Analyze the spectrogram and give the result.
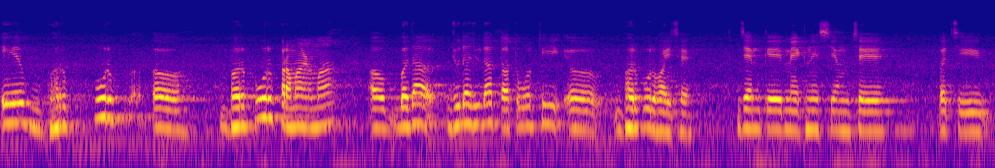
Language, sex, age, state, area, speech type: Gujarati, male, 18-30, Gujarat, urban, spontaneous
